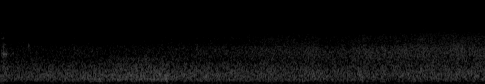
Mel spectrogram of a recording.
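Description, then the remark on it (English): A steady, broad wash of ocean surf rolls on without pause, a constant rushing hiss with no distinct individual breakers standing out, and no voices. “I've never seen a painting that captures the beauty of the ocean at a moment like this.”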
